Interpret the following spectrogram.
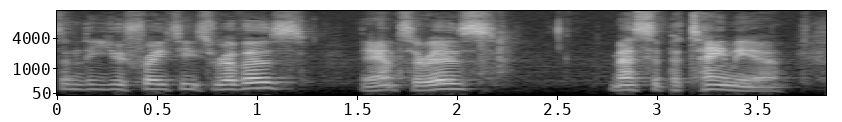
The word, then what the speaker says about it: Euphrates: So the river names are the Tigris and the Euphrates. That's how you pronounce them. I think they're Greek words. Uh don't say Euphrates. It's the Euphrates, but they're not in Greece.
